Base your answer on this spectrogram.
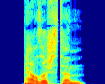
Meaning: strong dative masculine/neuter singular superlative degree of persisch
- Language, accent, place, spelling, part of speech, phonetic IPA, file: German, Germany, Berlin, persischstem, adjective, [ˈpɛʁzɪʃstəm], De-persischstem.ogg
